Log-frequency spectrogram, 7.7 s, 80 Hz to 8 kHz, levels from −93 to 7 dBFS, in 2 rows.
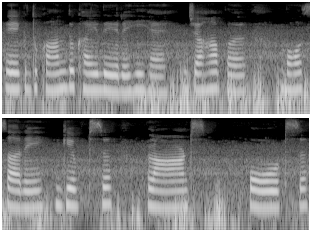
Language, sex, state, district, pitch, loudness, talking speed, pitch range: Hindi, female, Chandigarh, Chandigarh, 210 Hz, -17 LUFS, 110 wpm, 200-220 Hz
